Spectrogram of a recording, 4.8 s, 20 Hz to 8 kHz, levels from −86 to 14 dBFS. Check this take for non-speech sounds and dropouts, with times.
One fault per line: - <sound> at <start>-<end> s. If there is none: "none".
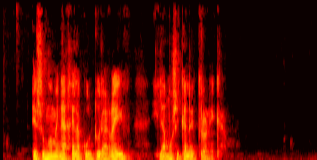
none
